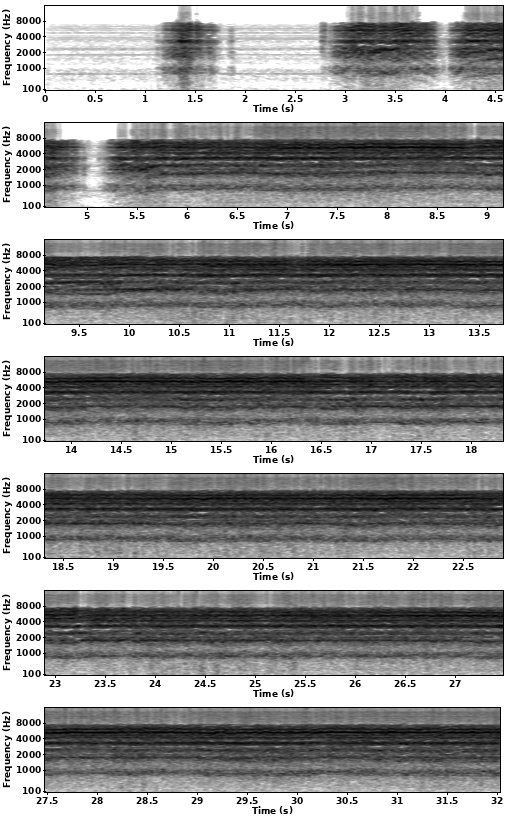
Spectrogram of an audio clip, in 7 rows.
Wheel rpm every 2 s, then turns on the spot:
10, 50, 90, 210, 220, 220, 230, 220, 230, 230, 230, 230, 230, 230, 220, 220.
none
